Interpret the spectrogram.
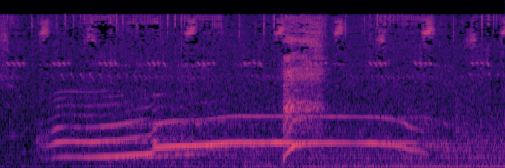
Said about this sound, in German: Das müssen Wölfe sein. Aber. Aber wir hatten doch schon so lange keine mehr in dieser Gegend. Auf jeden Fall nicht so nah am Dorf. So mitten im Sommer.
